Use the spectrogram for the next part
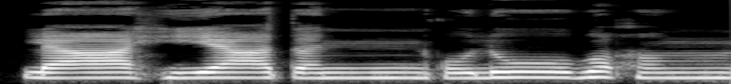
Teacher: تنوین کے بعد اگر حرف اخفا میں سے کوئی حرف آتا ہے تو ہم تنوین کو کیا کریں گے، گننا کریں گے، ایک الف کے برابر چھپا کر پڑھیں گے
